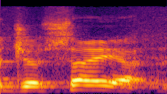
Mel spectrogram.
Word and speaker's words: Josiah: And there was a tremendous revival under Josiah. Is I'm saying that right? Josiah. Thank you.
